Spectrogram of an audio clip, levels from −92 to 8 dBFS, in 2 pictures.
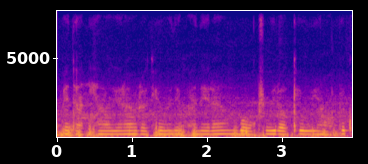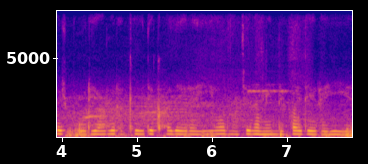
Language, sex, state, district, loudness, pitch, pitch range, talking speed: Hindi, female, Bihar, Samastipur, -17 LUFS, 205 Hz, 200-215 Hz, 250 wpm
